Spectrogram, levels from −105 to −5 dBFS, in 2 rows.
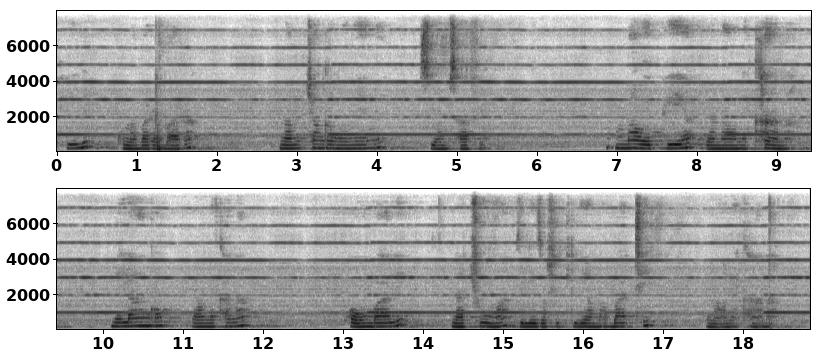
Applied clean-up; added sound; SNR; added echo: none; Bowed string instrument; 6 dB; reverberation time 1.1 s.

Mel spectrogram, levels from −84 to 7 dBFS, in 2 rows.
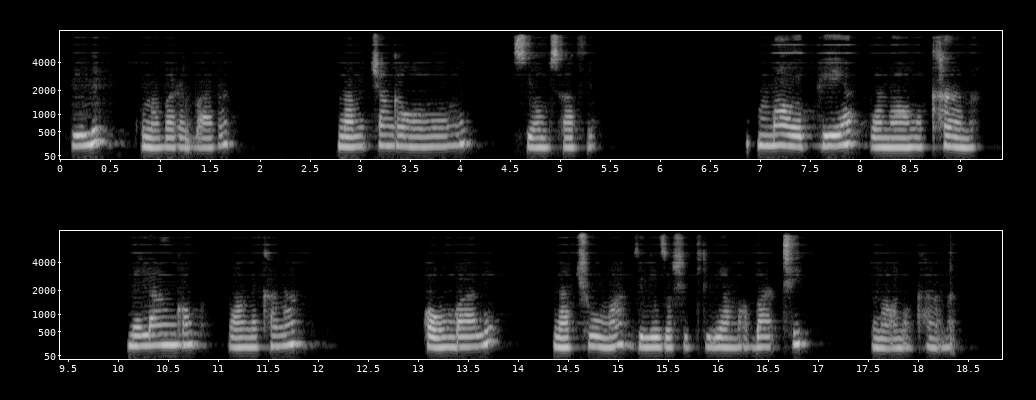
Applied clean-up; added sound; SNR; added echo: neural mask model DeepFilterNet 3.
